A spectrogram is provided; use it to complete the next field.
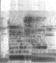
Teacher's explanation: French nasal vowel sound which means it comes from your nose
